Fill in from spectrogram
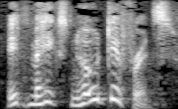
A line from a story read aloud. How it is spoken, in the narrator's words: Frida laughed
